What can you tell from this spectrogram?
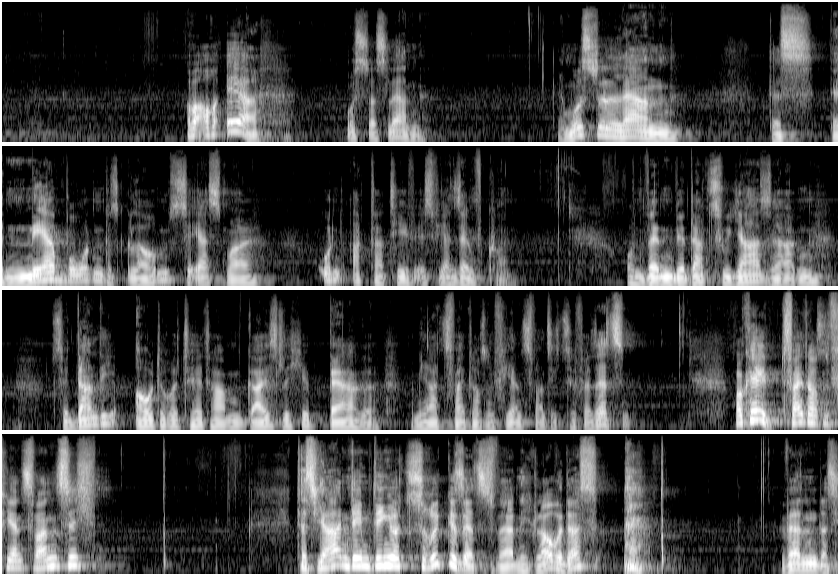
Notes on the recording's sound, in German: Predigt im Awakening Fire Gottesdienst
